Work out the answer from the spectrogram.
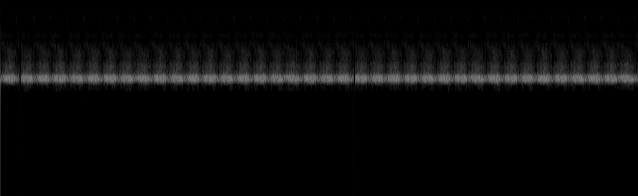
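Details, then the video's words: Crickets in a moonlit summer meadow on a farm at night, giving a bright, narrow, rhythmic chirp about four times a second, very regular throughout with a brief pause past the middle, no other noise. "Cricket chirping sounds for sleeping"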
